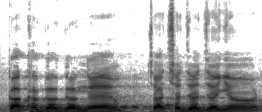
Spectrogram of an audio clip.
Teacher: इन वर्णों का उच्चारण करने पर मुख के स्थान आपस में एक दूसरे से स्पर्श कर रहे हैं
